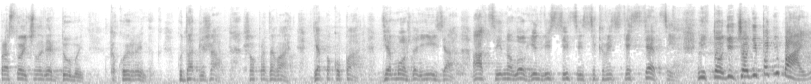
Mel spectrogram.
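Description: A man talks at a fairly slow pace with ordinary pitch variation. Long, frequent pauses break up his speech over light background noise. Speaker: comic performer. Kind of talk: satirical stage monologue. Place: stage.

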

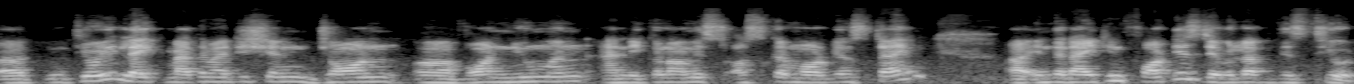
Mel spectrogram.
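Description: A man speaks in a normal speaking voice at a fairly quick pace with ordinary pitch variation, light noise in the background. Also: fairly high pitch for a man. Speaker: college teacher. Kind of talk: presentation. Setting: video call. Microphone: video call.

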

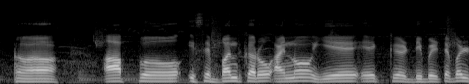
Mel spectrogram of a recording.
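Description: A man's monotone, flat delivery, dry with no echo, over faint music in the background. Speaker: fitness vlogger. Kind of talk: fitness advice talk to camera. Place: open country.

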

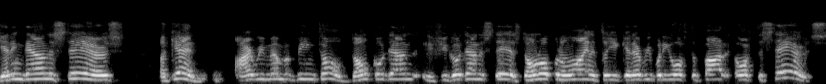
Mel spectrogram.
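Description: A man talks at a fairly quick pace with an extremely high pitch and fairly even intonation. The sound is dry and close, with no echo.

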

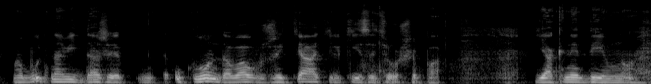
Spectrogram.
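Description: A man talks fairly slowly and fairly low in a dark, mellow, somewhat breathy tone, leaving long, frequent pauses. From Ukraine. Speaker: mobile game reviewer. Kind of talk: gaming commentary. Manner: casual, with filler hesitations.

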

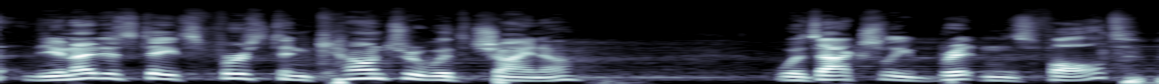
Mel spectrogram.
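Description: The man's tone comes across as bright and sharp. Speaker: conference host introducing a speaker. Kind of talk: formal introduction speech. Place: hall. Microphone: podium.

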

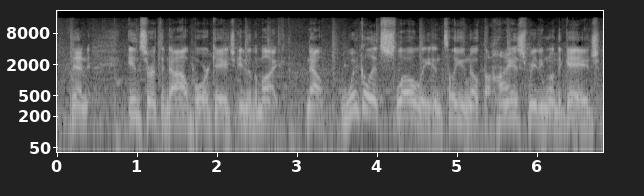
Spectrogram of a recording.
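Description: A man at a moderate pace with ordinary pitch variation and very even loudness, clear music playing in the background. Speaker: TV show host. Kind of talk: tutorial. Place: garage. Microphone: lapel.

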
